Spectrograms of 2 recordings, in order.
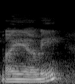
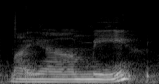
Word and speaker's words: Miami: the city Miami um so here we have uh three syllables first syllable is stressed we have the I dip thong like the word my I'll write it that way or you can think of it like my like in might um and then we have the a black cat vowel for the letter a and then we have the e sound um oops Miami for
